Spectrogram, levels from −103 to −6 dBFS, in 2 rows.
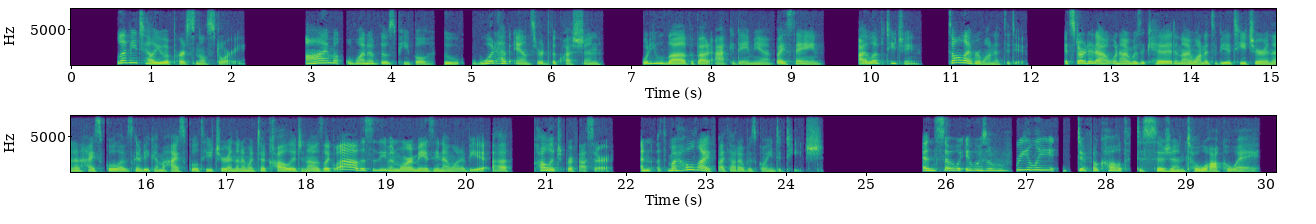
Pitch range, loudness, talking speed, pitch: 170-220 Hz, -20 LUFS, 220 wpm, 180 Hz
